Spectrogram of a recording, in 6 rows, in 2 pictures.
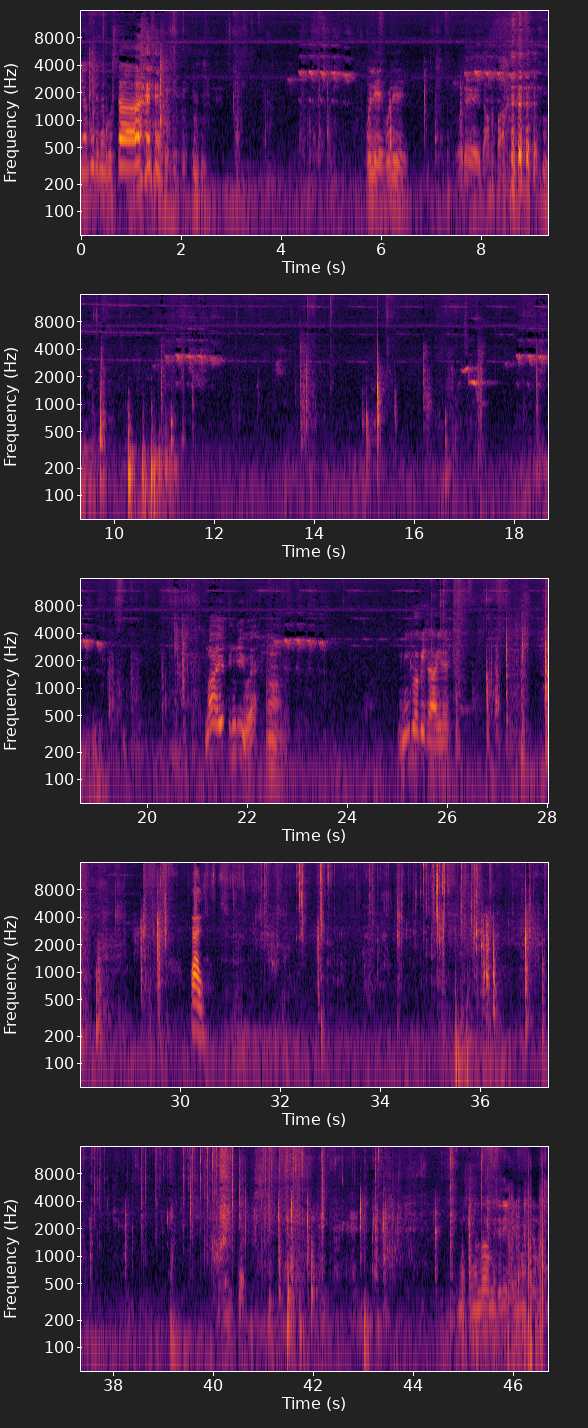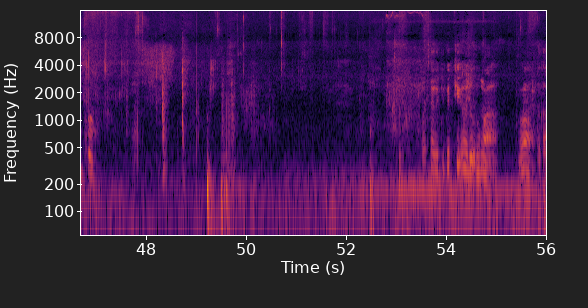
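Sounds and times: low steady hum: 0:00.0 - 0:56.0
water dripping and splashing: 0:30.6 - 0:46.0.

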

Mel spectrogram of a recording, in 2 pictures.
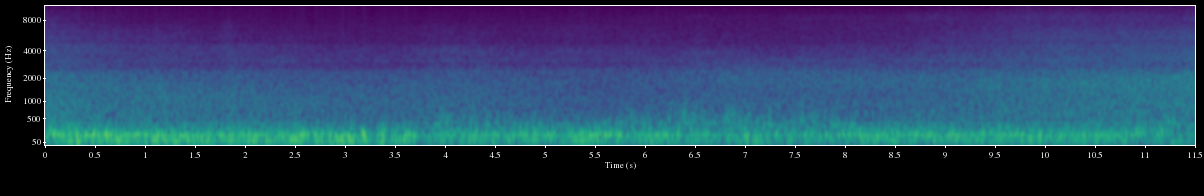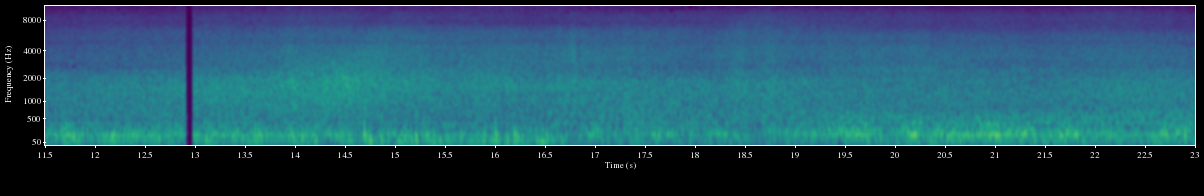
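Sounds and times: wind buffeting microphone: 0:00.0 - 0:23.0
ocean surf breaking: 0:09.8 - 0:23.0.

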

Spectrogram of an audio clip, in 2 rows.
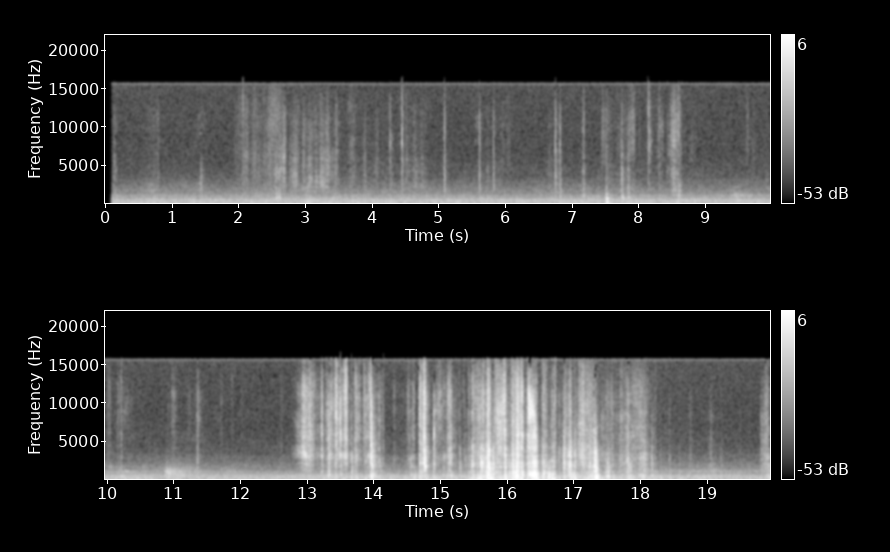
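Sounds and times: steady low hum: 0:00.1 - 0:19.9
plastic packaging clicks and crinkles: 0:12.9 - 0:19.9.

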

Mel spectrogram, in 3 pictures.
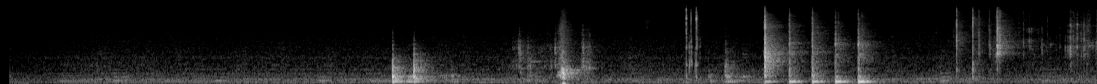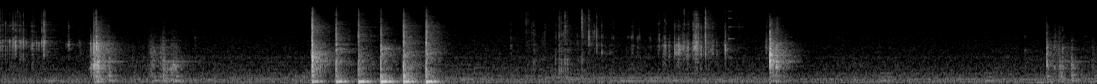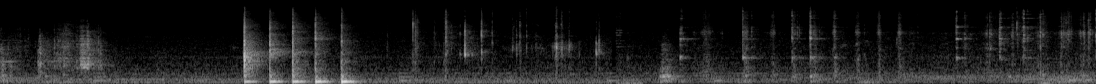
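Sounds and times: eggshells crackling apart: 0:09.6 - 0:11.8, 0:16.0 - 0:18.2, 0:26.0 - 0:28.0.

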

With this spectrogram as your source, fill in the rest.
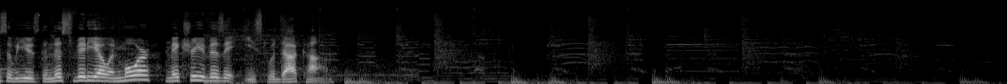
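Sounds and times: quiet background music: 0:00.0 - 0:06.8.

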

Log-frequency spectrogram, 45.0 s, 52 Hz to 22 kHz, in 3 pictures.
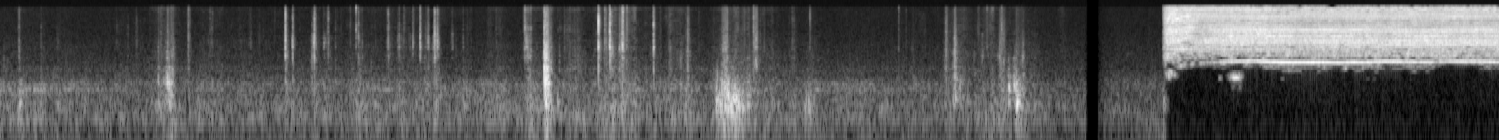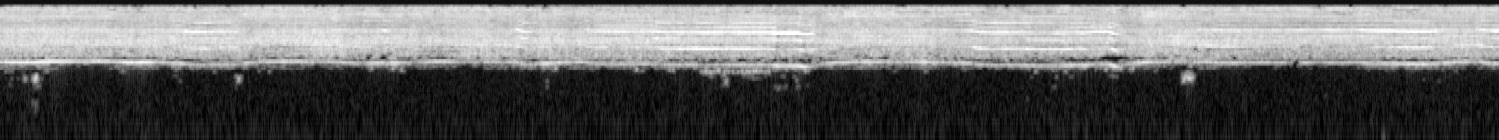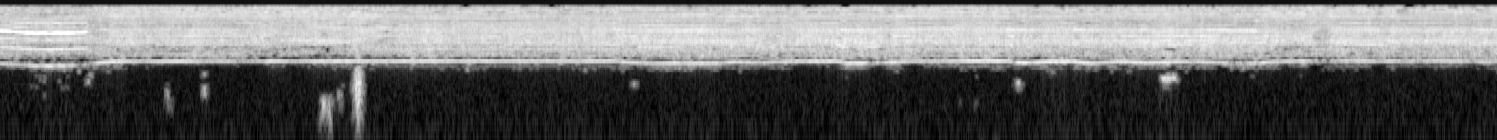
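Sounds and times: router whining cutting wood: 0:11.6 - 0:44.9.

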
